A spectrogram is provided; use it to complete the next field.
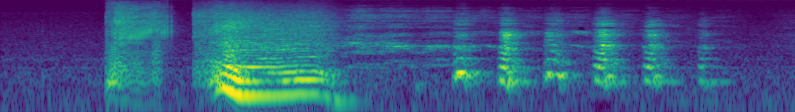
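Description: fart

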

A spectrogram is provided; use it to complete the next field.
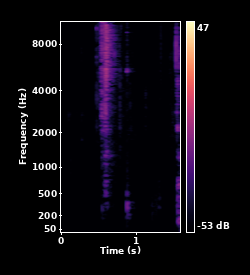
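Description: drinking water

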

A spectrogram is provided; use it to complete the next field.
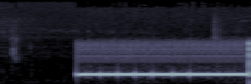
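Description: telephone call ringing

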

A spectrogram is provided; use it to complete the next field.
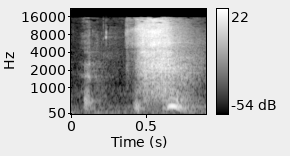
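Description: sneeze

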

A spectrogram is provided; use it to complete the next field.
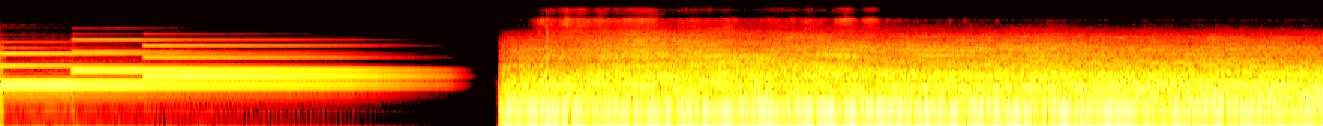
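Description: airplane flying overhead

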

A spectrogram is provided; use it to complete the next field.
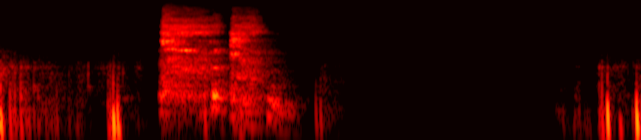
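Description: cough

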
